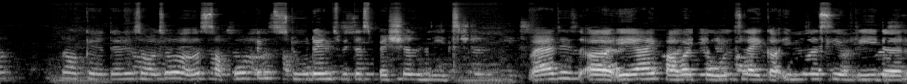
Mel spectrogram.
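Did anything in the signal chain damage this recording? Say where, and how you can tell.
Yes. An echo leak in call processing: a discrete copy of the speech trails 673 ms behind at 0–0.23, 1.31–3.78, 4.23–5.41, 6.07–6.28, 6.64–7.67 and 8.19–9.07 s, about 15 dB down, rising to about 5 dB down near 7 s. The likely cause is a loudspeaker echo canceller passing its pickup back. Room reverberation would decay smoothly, not repeat at one fixed lag.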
